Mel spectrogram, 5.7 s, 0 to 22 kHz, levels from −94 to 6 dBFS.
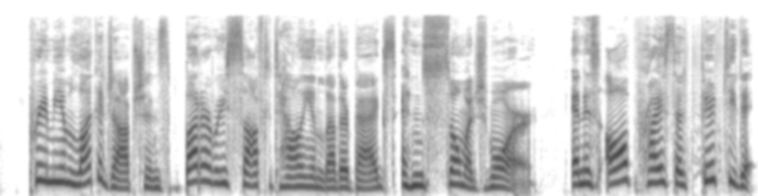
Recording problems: none

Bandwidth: 15.5 kHz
